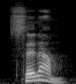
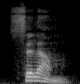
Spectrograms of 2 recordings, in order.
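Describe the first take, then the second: No difference in how they are said.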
